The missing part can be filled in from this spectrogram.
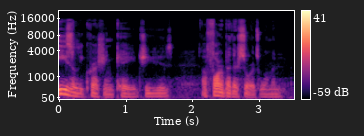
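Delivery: plain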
